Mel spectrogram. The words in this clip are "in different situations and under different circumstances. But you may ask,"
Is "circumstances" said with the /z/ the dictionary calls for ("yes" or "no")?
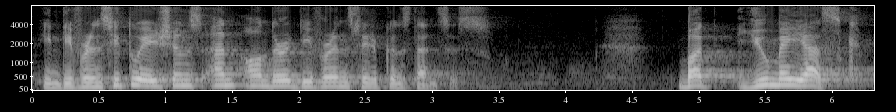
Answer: no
